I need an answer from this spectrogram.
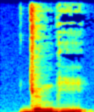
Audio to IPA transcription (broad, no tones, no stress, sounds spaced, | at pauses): ɟ ø m b i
